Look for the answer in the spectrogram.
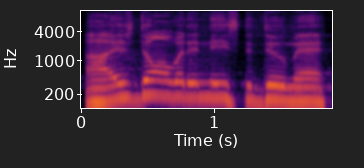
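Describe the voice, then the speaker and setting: A man's voice: fairly high pitch, normal speed. A man hosting a casual ham radio chat, talking in an exuberant, folksy, chatty way. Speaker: amateur radio livestream host and operator. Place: radio room at home, livestreamed. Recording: voice with long hall reverb.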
